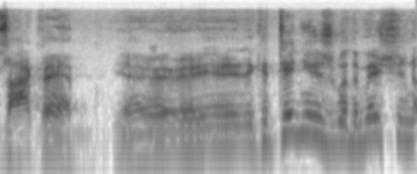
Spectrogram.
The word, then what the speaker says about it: Zagreb: Yeah, that's how it's pronounced, Zagreb.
